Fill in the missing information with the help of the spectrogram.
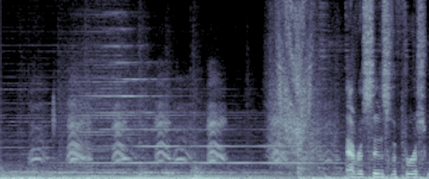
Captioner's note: crow crowing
